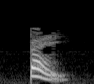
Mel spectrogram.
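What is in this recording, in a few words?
"背", Mandarin Chinese; hsk; chinese-flashcards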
